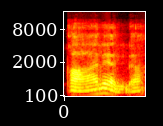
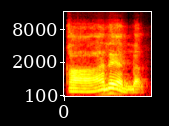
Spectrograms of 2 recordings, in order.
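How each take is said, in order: The two takes are said the same way.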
